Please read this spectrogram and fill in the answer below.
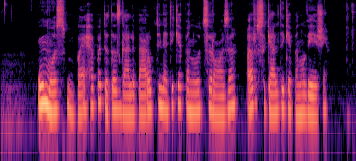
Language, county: Lithuanian, Vilnius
